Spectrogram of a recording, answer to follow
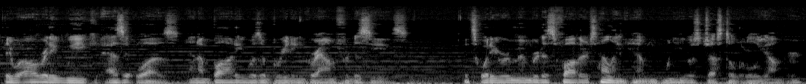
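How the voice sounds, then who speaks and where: Very deep-voiced male story narrator. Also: a little fast, over music, low-quality recording. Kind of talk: scripted fantasy story narration.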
